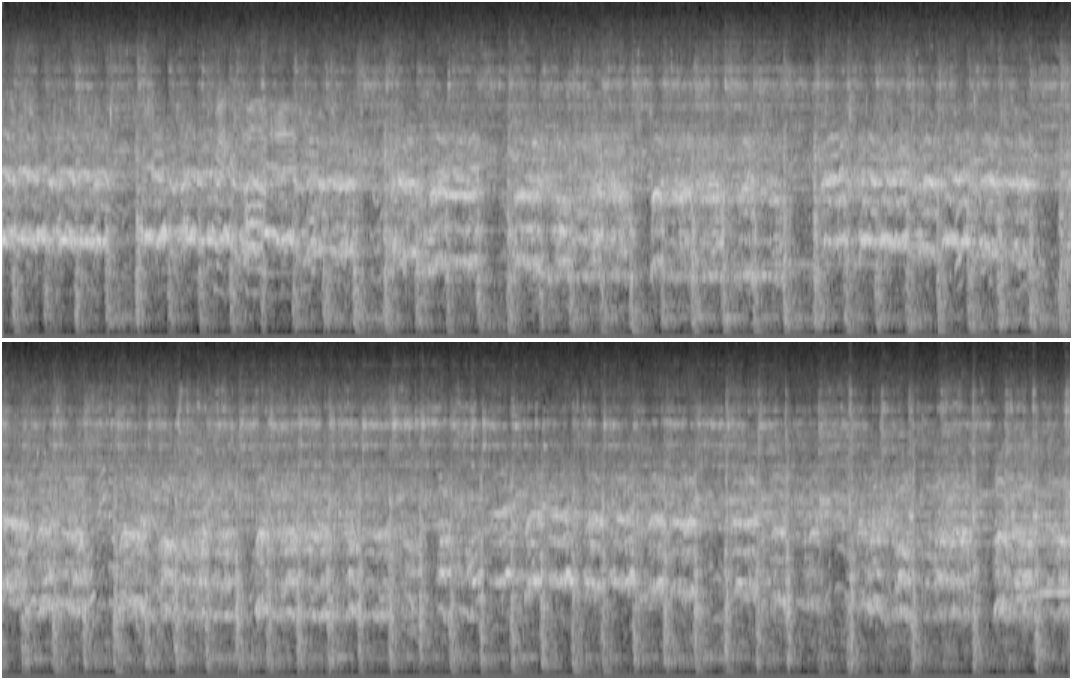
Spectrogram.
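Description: Pow wow drum group singing a grand entry song, high voices held over a steady beat on a big drum.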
